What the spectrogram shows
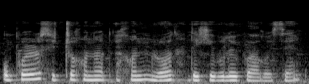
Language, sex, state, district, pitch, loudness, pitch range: Assamese, female, Assam, Kamrup Metropolitan, 200 Hz, -16 LUFS, 190-210 Hz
